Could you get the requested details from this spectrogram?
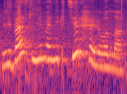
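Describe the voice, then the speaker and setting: A woman's voice: very high-pitched, very animated, very fast, soft background music. A young woman from Morocco giving casual reaction commentary, chatty, often laughing and exclaiming in wonder. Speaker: reaction video host.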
